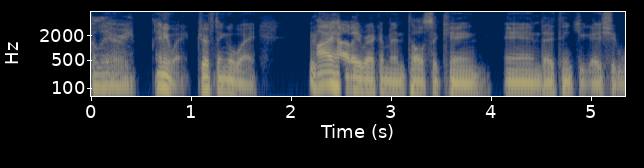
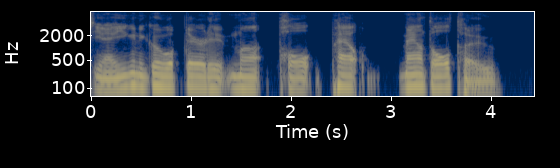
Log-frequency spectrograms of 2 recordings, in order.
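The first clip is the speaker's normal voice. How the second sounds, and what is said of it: Put-on Philly accent. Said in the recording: “Pittsburgh accent's a little more like this, right? Down in Philly there, they talk like this.”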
